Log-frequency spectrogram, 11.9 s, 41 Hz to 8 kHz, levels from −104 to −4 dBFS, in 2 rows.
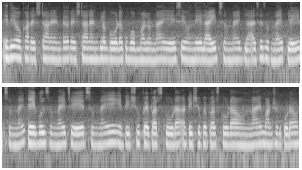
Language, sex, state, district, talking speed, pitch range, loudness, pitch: Telugu, female, Andhra Pradesh, Srikakulam, 155 wpm, 190-200 Hz, -20 LUFS, 195 Hz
